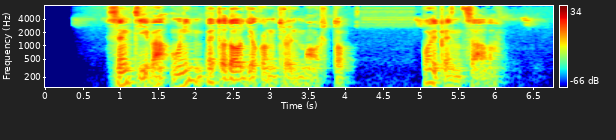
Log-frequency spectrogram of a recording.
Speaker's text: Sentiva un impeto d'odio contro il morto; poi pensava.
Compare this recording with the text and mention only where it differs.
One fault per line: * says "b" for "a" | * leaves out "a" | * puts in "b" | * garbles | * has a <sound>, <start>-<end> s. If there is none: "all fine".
all fine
